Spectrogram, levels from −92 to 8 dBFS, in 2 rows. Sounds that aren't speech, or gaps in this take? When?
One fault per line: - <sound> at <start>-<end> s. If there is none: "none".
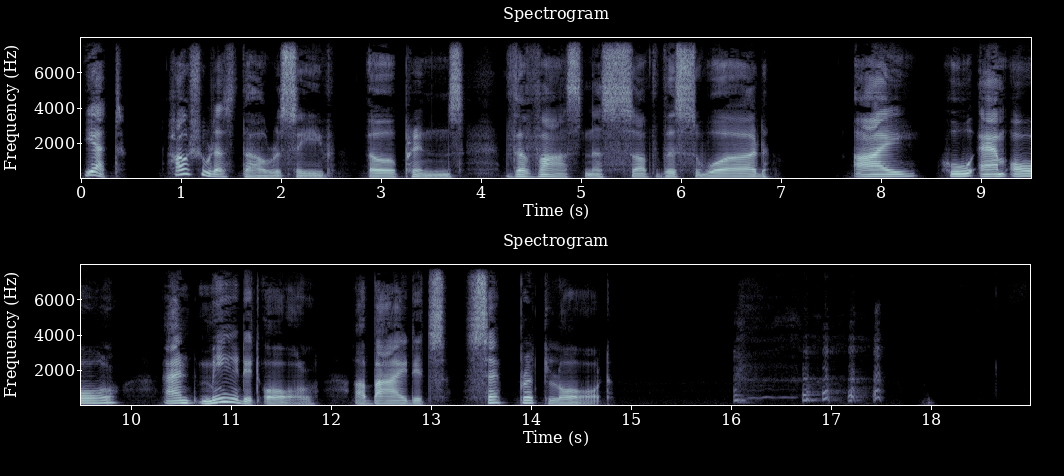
- laugh at 16.0-17.6 s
